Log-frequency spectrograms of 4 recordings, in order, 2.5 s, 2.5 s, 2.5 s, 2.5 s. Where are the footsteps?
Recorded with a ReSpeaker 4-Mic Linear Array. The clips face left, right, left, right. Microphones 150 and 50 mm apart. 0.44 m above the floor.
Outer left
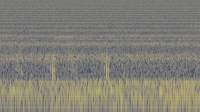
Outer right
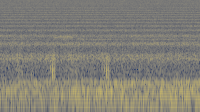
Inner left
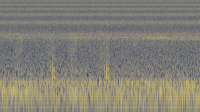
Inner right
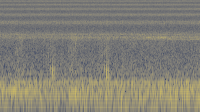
I don't hear footsteps.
